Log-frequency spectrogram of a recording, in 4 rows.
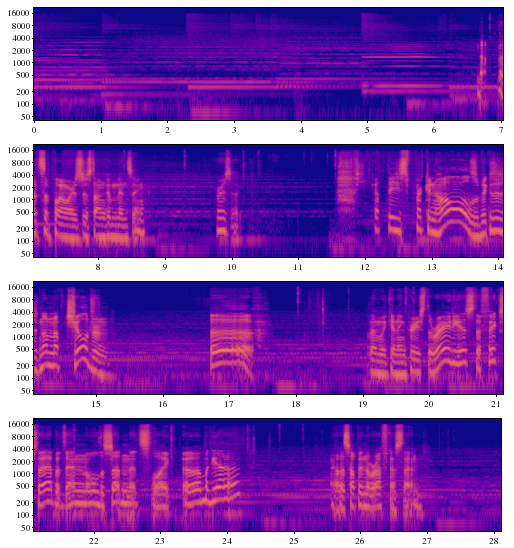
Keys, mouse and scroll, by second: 0.1 click, 1.2 click, 3.9 5, 6.1 alt+click, 7.3 alt+middle click, 7.8 scroll down 2, 8.4 alt+click, 9.5 alt+scroll up 1, 9.9 alt+middle click, 10.4-11.5 alt+drag, 12.6 alt+click, 13.7-18.0 alt+drag, 19.6 click, 20.9 click, 22.3 1, 24.7 alt+click, 27.3 scroll down 4.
